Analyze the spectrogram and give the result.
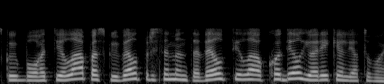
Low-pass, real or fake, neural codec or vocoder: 5.4 kHz; fake; codec, 16 kHz, 0.7 kbps, FocalCodec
